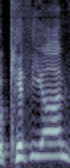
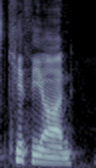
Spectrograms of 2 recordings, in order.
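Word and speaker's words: Kytheon: So Kithion versus Gideon. The reason he's named Gideon is because the accent in Bant pronounces Kithion Gideon.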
